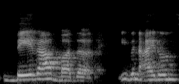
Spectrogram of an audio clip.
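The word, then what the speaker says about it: Velavadar: And the Black Buck Lodge is on the outskirts of a national wildlife sanctuary, the Deladar National Park. Did I pronounce that? It's Bera Badar.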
